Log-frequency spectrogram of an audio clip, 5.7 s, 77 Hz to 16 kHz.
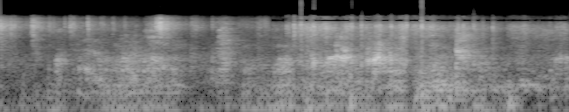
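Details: Adult English Bulldogs playing with a stuffed toy found in the garage, refusing to share it with an 8-week-old English Bulldog puppy. Rough, repeated grumbling growls and short bark-like bursts come in an irregular run, with indoor room noise.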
